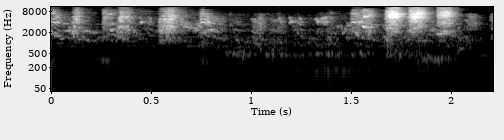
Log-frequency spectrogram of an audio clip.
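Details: Caged zebra finch family, father and mother tending young birds that are learning to feed themselves; bursts of sharp, high chirps and squeaks come in quick irregular clusters, loudest near the end, over faint background noise.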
